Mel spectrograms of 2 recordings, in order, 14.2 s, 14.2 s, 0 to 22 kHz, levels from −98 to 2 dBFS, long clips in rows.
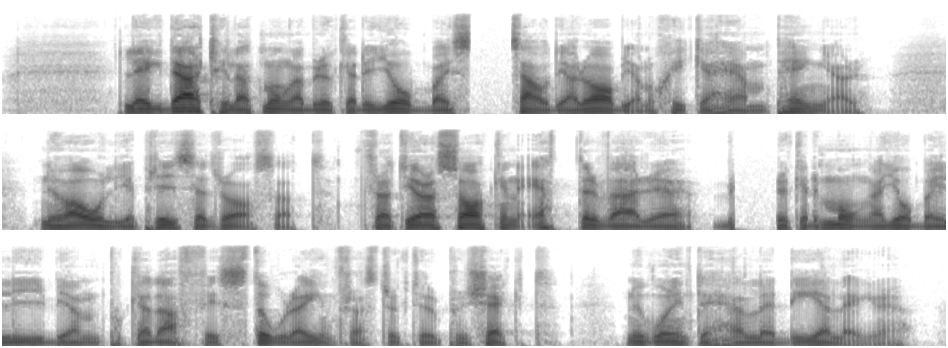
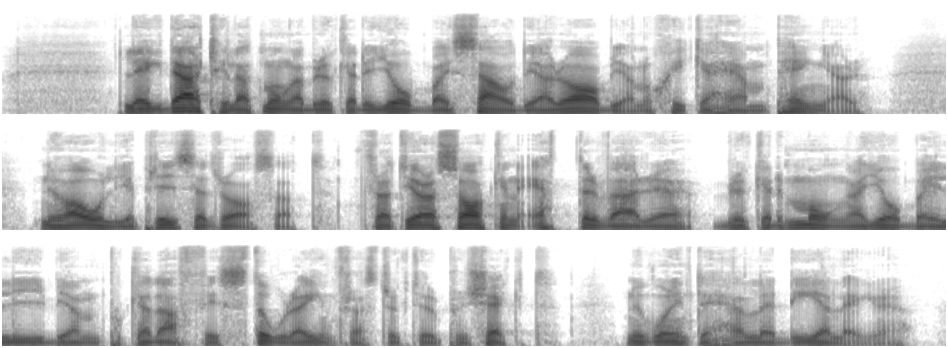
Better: second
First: audio freezing; at 2.5 s and at 8.5 s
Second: none

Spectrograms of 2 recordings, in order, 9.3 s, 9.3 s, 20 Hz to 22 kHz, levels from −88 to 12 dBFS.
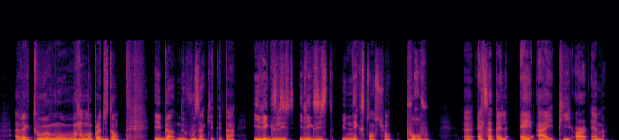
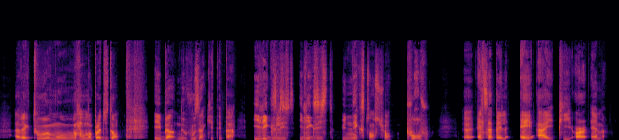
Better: first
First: none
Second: thin; very; fading below 450 Hz

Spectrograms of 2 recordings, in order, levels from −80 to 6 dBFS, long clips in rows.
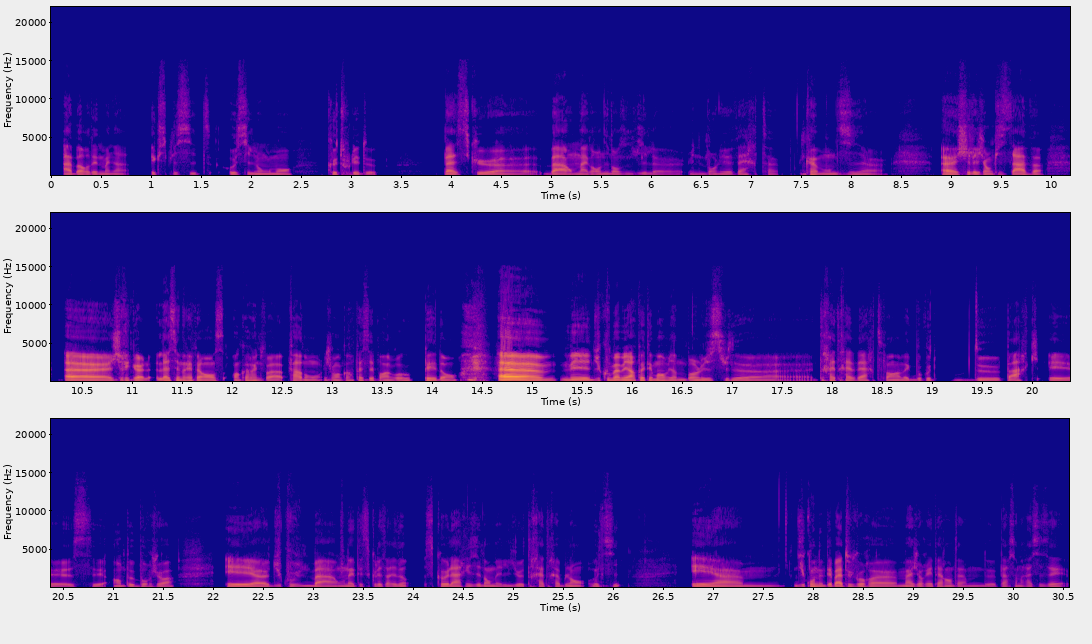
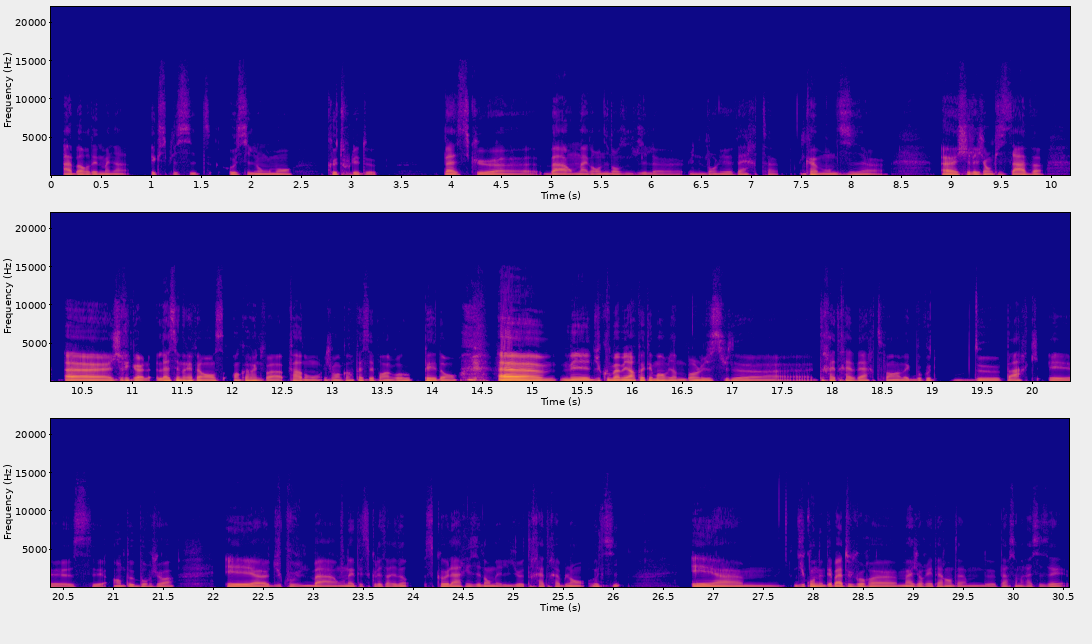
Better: second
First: thin; somewhat; fading below 950 Hz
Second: none

